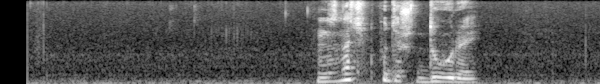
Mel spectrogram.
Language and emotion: Russian, angry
